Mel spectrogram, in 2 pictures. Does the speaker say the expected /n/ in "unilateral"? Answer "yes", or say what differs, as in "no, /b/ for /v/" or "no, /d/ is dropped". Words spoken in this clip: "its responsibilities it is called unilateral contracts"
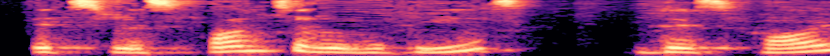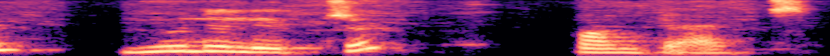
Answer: no, /l/ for /n/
